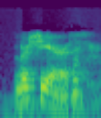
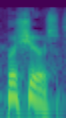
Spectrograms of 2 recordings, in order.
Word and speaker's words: Brashers: How do I say it? Brashers. Brashers. See, what is that? French. You're French, aren't you? It's French.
